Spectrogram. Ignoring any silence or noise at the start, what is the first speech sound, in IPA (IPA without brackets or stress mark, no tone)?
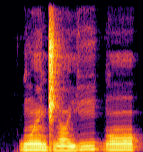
ɡʷ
